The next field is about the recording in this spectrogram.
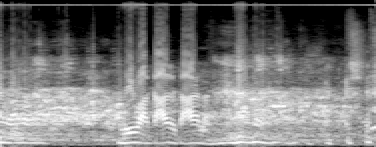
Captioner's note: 笑聲; laughter; 笑聲遍滿; laughter all around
